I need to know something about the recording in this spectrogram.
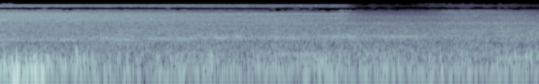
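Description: Wind buffeting an outdoor microphone over a steady low background rumble. A stronger gust in the first half second gives way to a lower, even rumble.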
